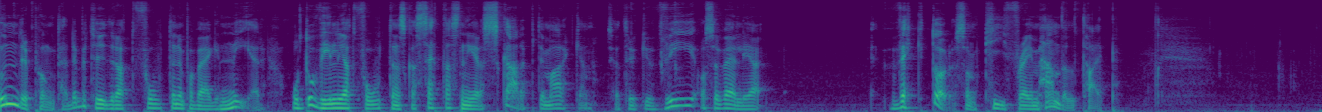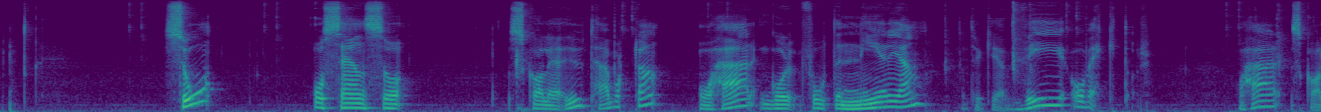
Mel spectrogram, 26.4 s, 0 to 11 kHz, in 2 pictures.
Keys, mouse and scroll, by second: 0.1 right click, 6.6 v, 10.6 click, 14.5 right click, 15.7 right click, 18.4 s, 19.4 click, 20.2 right click, 23.2 v, 23.7 click, 25.4 right click, 26.0 s.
